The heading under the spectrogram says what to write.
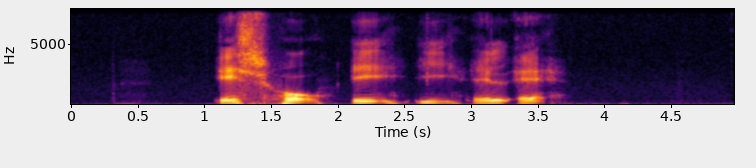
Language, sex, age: Danish, male, 64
